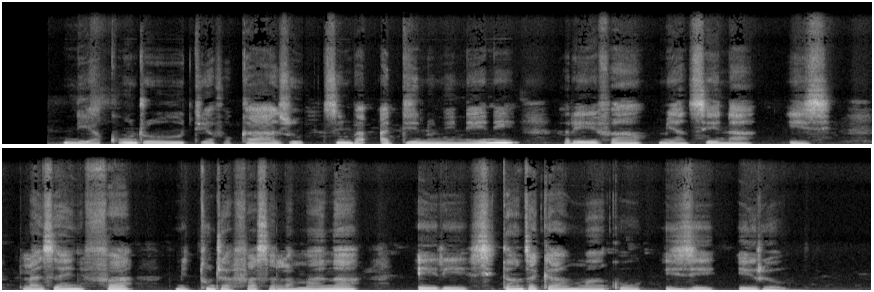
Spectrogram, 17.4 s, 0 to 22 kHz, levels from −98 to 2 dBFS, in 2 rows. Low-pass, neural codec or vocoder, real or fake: 19.8 kHz; none; real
